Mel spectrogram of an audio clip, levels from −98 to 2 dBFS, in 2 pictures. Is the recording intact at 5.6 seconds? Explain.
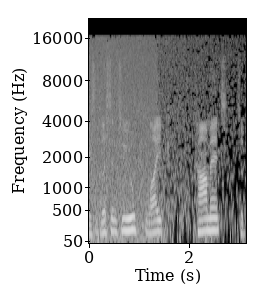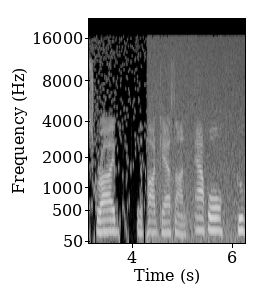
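Yes, the audio is intact at 5.6 seconds, with only the room's own background noise sitting about 11 dB below the speech, which is part of the recording rather than a fault.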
